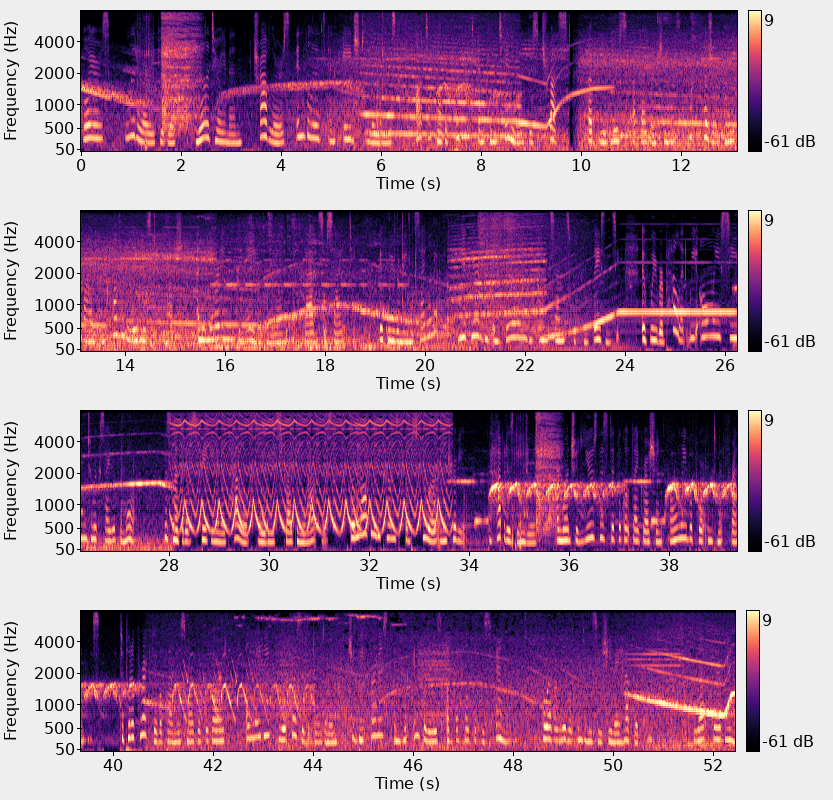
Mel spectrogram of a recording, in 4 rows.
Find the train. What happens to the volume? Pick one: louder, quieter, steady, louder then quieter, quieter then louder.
louder then quieter.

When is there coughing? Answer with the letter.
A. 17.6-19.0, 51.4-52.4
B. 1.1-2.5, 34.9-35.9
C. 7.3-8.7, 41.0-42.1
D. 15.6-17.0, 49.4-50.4
B.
